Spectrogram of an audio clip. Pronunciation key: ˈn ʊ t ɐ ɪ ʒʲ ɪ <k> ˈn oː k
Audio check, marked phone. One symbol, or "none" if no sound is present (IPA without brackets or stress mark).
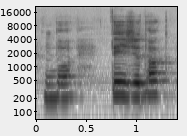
none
